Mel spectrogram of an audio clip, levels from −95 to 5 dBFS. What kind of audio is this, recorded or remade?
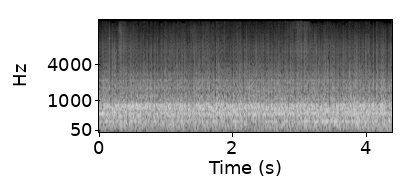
remade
